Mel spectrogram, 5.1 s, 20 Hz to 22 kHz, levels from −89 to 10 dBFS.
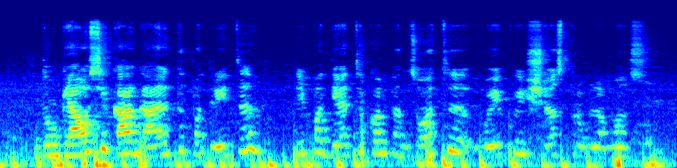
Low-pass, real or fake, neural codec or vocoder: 14.4 kHz; real; none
